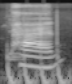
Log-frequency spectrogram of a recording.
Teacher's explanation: manner of articulation the first one at the beginning of pan is a voiceless bilabial stop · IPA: [p]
